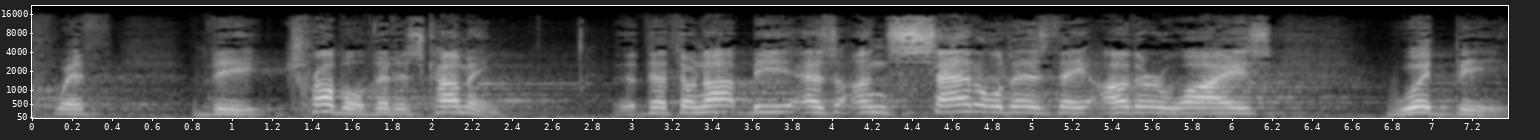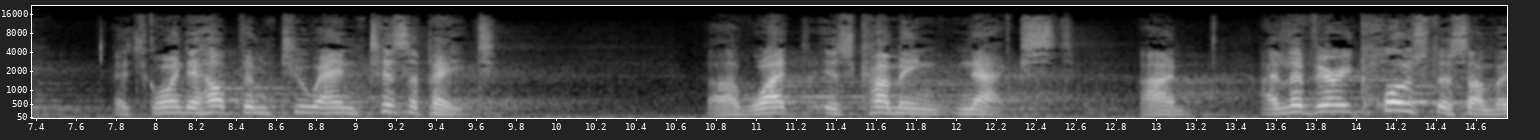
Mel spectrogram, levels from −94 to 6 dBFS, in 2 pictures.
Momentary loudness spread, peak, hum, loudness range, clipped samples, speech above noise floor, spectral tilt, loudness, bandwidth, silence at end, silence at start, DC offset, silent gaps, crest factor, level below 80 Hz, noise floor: 15 LU; 0 dBFS; none; 6 LU; under 0.1%; 31 dB; -2.5 dB/octave; -19 LUFS; 16.5 kHz; 0 s; 0 s; under 0.1%; none; 20 dB; -54 dBFS; -50 dBFS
